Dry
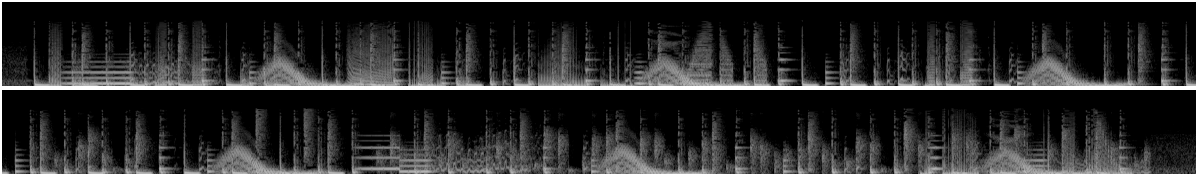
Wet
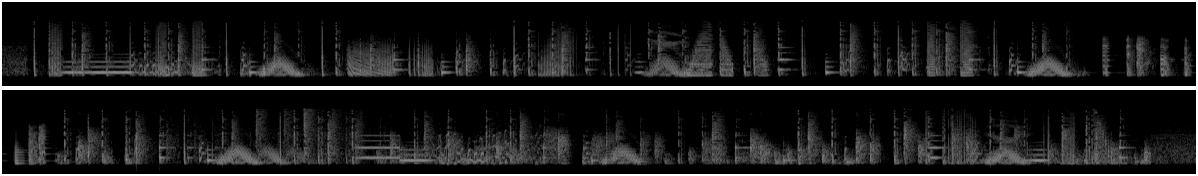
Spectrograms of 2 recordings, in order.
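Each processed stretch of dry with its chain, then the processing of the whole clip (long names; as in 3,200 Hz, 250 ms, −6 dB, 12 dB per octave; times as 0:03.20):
0:03.44–0:05.04: low-pass filter 1,200 Hz + tilt shelving filter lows −7 dB, about 880 Hz
0:05.71–0:06.82: low-pass filter 5,400 Hz + parametric band 820 Hz −13.5 dB 1.9 octaves
0:07.55–0:10.04: high-pass filter 700 Hz 6 dB per octave + double-tracking delay 25 ms −11.5 dB
0:10.75–0:12.54: high-frequency loss of the air 100 metres + comb filter 2.4 ms, depth 95% + linear-prediction vocoder at 8 kHz pitch kept
0:13.30–0:15.83: parametric band 98 Hz +6.5 dB 0.91 octaves + feedback echo at a low word length 278 ms, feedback 35%, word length 7 bits, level −11 dB
0:17.31–0:19.80: downward compressor 10 to 1, threshold −32 dBFS + double-tracking delay 25 ms −9.5 dB
whole clip: Chebyshev high-pass filter 530 Hz, order 8; downward compressor 10 to 1, threshold −38 dBFS; level +3.5 dB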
